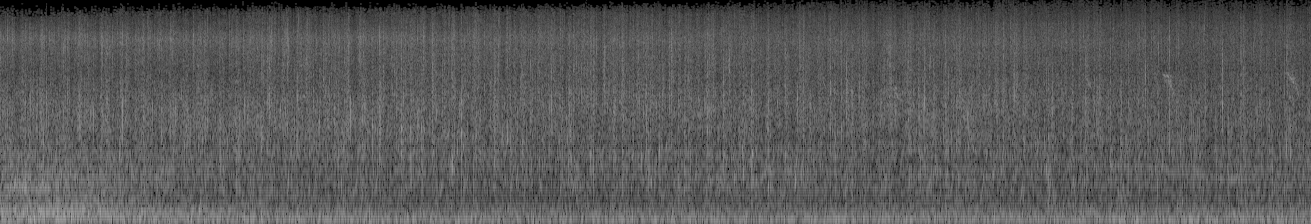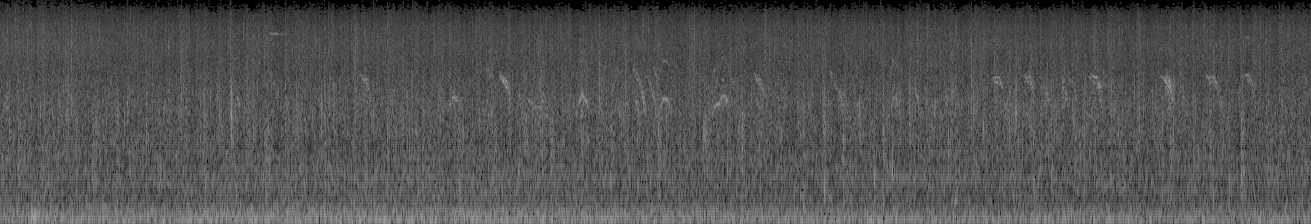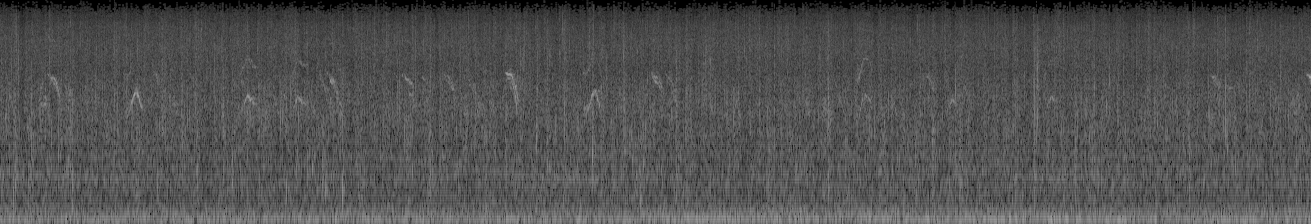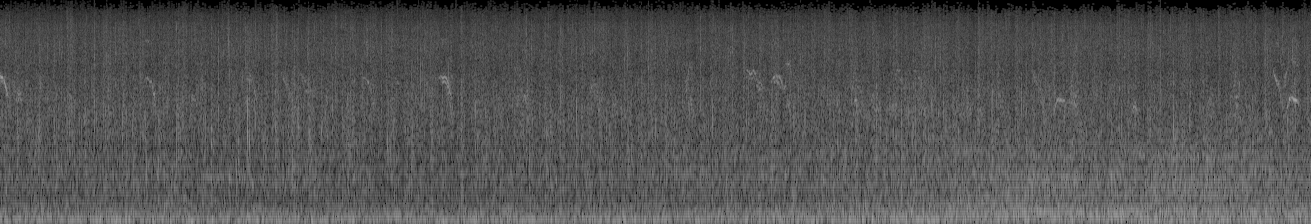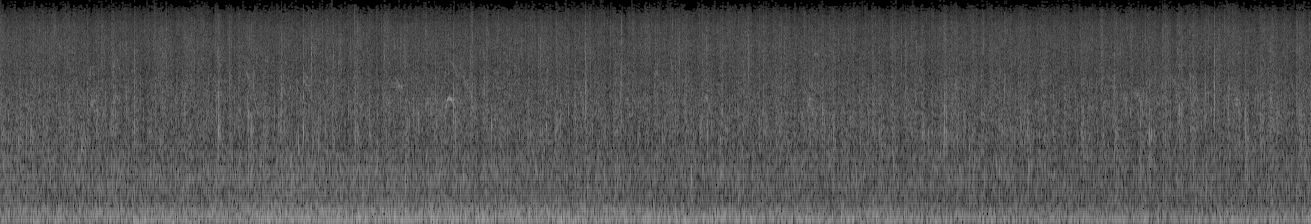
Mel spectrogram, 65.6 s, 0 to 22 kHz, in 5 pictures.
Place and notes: Park Avenue Fountain, Baltimore, MD, USA - Fountain and Birds
Recorded with onboard Zoom H4n microphones. The sound of one of the Park avenue fountains as well as some birds from a bird feeder nearby.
